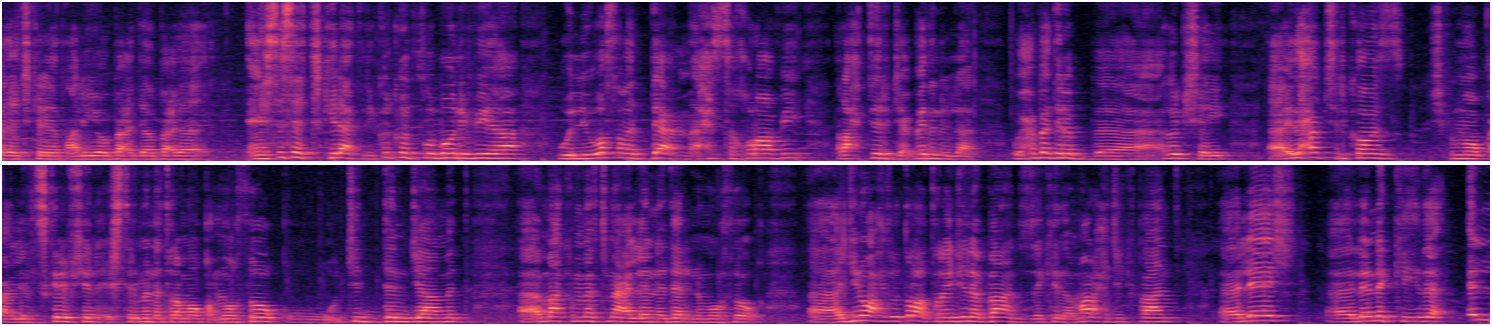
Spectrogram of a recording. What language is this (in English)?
Arabic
